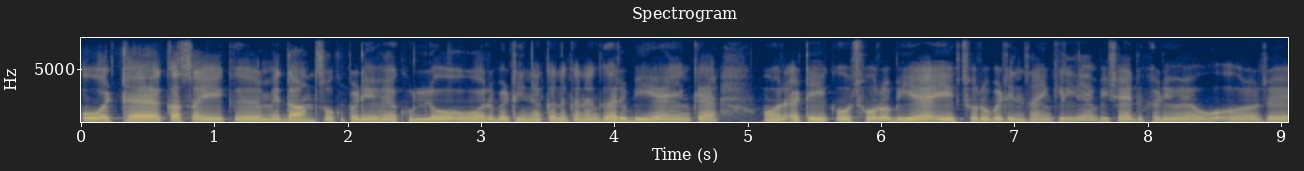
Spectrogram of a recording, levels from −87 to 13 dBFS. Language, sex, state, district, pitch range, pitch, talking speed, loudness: Rajasthani, female, Rajasthan, Nagaur, 175-200 Hz, 185 Hz, 220 wpm, -17 LUFS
